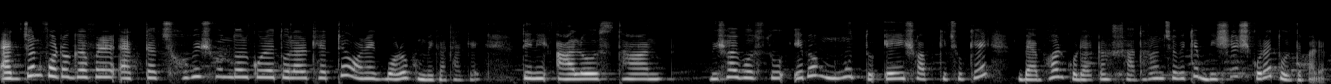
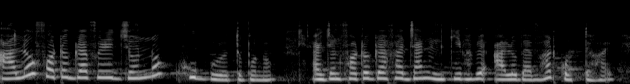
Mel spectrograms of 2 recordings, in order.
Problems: none marked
